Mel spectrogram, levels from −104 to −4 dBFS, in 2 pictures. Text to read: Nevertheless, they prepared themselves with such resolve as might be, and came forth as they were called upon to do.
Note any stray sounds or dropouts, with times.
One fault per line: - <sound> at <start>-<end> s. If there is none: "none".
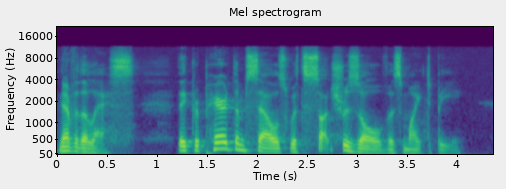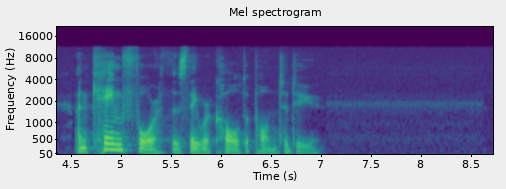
none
